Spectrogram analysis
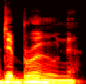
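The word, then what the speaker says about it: De Bruijn: B U R I J N. I think that J is silent.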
